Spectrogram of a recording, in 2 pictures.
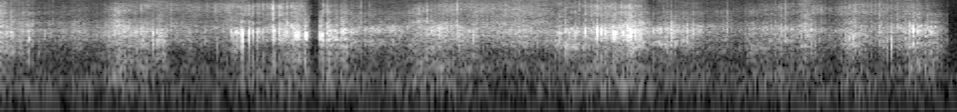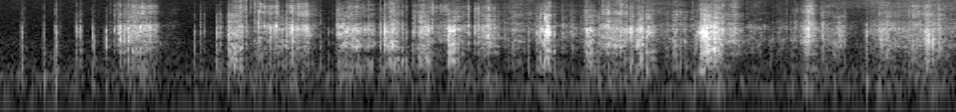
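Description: Clawed nails scratch the cloth cover of a thick navy fabric-bound hardcover book resting on a wooden table, then move to its spine. A dense, crisp, bright scratching fills the first half; after a short break it continues as sparser, choppier scratches with brief pauses.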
